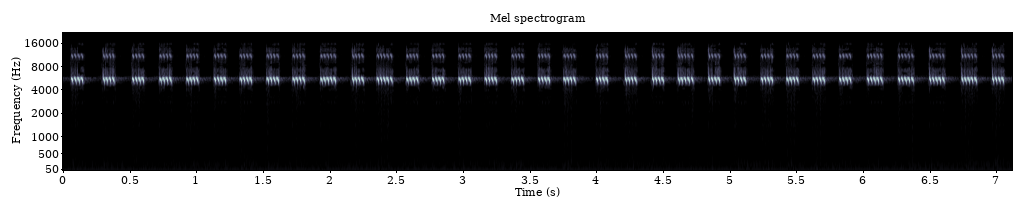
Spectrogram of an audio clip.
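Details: High, clean chirps from two crickets repeat quickly and evenly, roughly five to six pulses each second, a sharp rhythmic scraping with nothing else audible.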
